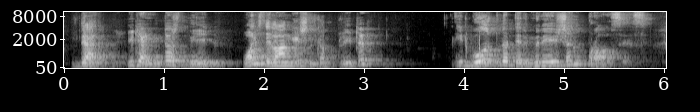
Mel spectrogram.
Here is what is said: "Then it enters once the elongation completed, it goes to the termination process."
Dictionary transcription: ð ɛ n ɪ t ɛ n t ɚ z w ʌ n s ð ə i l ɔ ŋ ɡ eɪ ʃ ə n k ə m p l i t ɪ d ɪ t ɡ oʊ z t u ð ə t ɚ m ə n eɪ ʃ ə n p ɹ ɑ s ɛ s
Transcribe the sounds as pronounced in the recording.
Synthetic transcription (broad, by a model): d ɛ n ɪ t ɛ n t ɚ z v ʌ n s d i l ɔ ŋ ɡ eɪ ʃ ə n k ə m p l i t ɪ d ɪ t ɡ oʊ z t u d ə t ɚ m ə n eɪ ʃ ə n p ɹ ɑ s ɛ s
